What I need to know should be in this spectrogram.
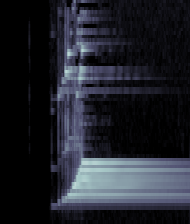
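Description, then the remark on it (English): A bright glockenspiel chime rings out after a brief silence, a quick rising run of metallic notes that settles into a sustained, shimmering tone slowly fading, clear with no voices. “There's our chime, our Glockenspiel, boys and girls.”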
